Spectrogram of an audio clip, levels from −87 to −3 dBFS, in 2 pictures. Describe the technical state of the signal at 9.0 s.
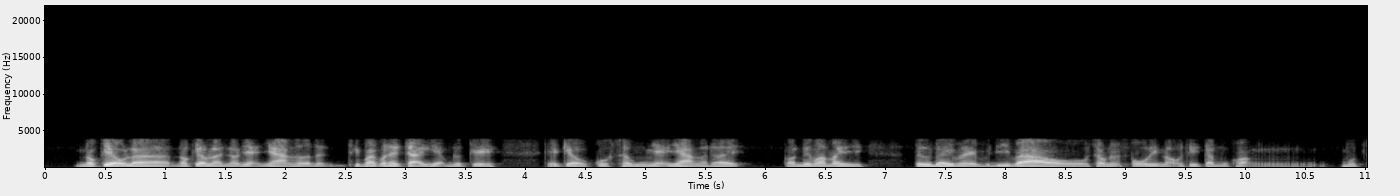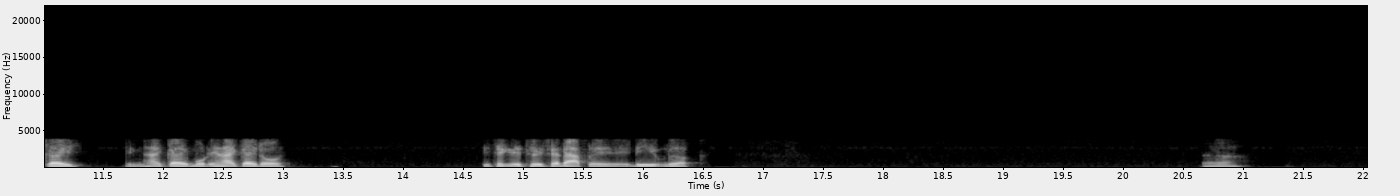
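At 9.0 s you're right in the middle of a burst of lost GSM frames running from 8.90 to 9.07 s. About 120 ms of audio drops out, scattered over roughly 160 ms, with the longest gap around 70 ms. The decoder covers each hole by reusing the last good frame's filter and excitation settings, so instead of a clean gap you hear a rough, metallic ringing smear.

All of that sits on top of the GSM full-rate codec, which colours the whole clip and fits a 13 kbps stream. It rebuilds speech from a vocal-tract filter driven by a sparse, regularly spaced pulse excitation that keeps only one sample in three, and nothing above 4 kHz gets through. The damage is plainly audible here: a buzzy, gravelly roughness with a dull top end.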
